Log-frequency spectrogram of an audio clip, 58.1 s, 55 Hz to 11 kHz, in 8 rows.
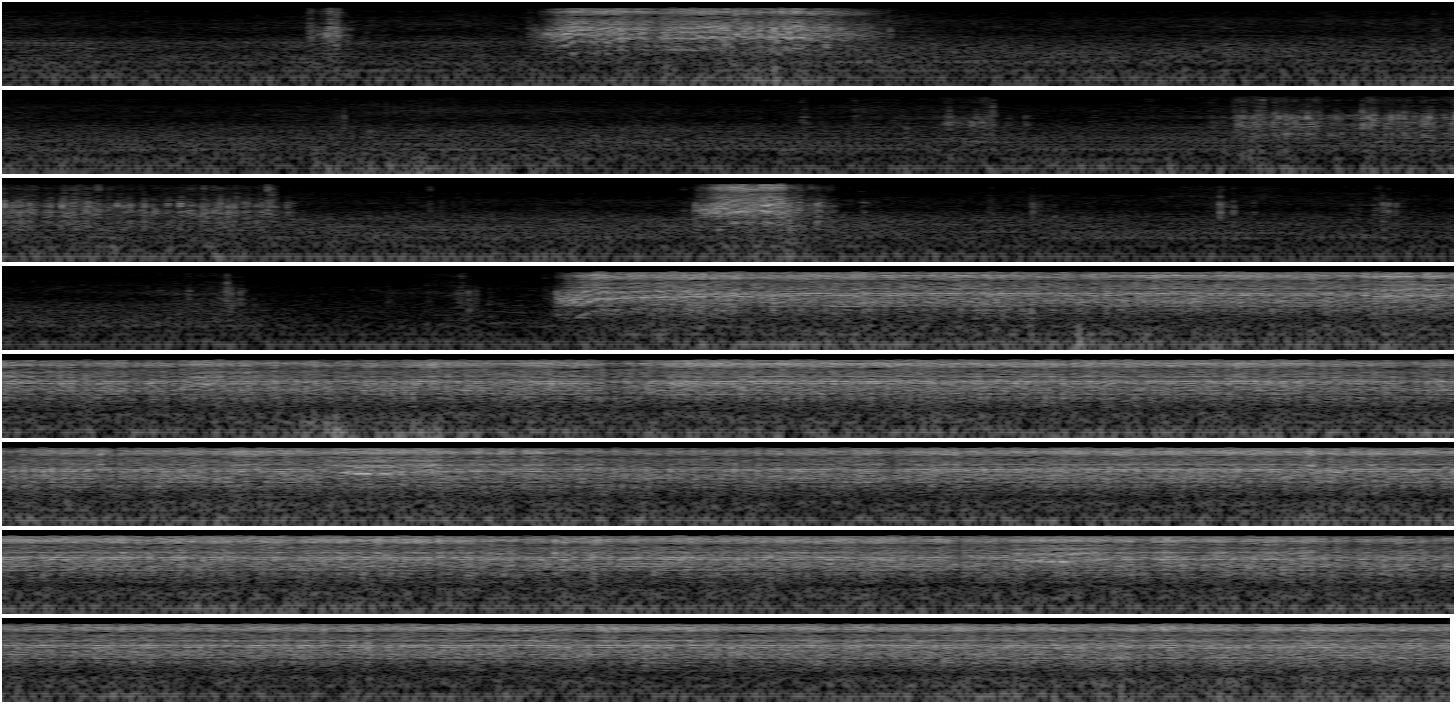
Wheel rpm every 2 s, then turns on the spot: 0, 60, 20, 0, 0, 0, 10, 20, 10, 30, 0, 0, 90, 230, 230, 230, 230, 230, 230, 230, 230, 230, 230, 230, 230, 230, 230, 230, 230.
14-16 18-20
